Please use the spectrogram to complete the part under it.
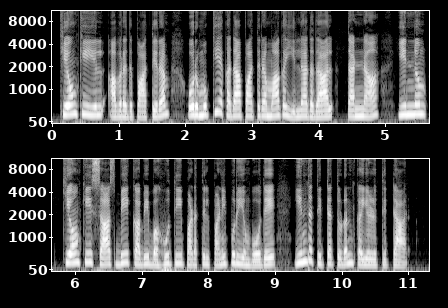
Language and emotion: Tamil, neutral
